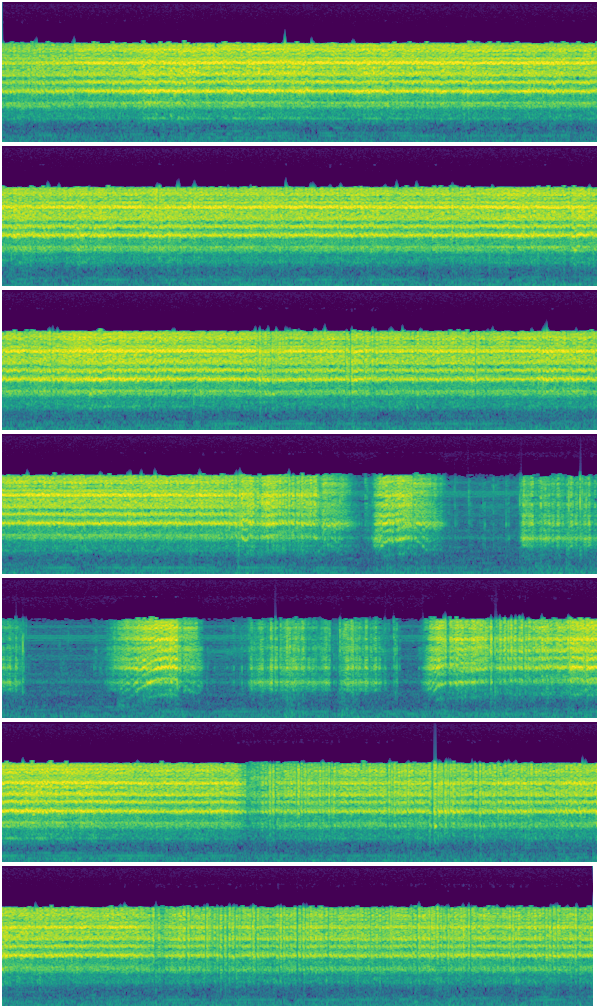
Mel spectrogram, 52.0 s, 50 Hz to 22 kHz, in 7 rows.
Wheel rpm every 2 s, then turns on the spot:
170, 170, 170, 170, 170, 170, 170, 170, 170, 170, 170, 170, 160, 60, 30, 40, 30, 70, 160, 170, 170, 170, 170, 170, 170, 170.
28-34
